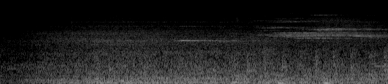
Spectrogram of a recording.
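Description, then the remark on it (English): A subway train in Brussels, Belgium, rumbles steadily along the rails, loud, with a dense low roar and faint high-pitched wheel squeal drifting above it throughout. “Molenbeek is just a quick subway ride away from downtown Brussels”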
